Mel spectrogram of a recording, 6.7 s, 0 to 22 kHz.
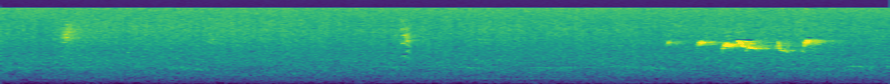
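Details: Adult Red-whiskered Bulbul recorded at Ubon Ratchathani, Thailand, on 31 December 2020: after several quiet seconds with faint ticks, one short, bright, warbled phrase of quick chirpy notes, over a steady soft background hiss.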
